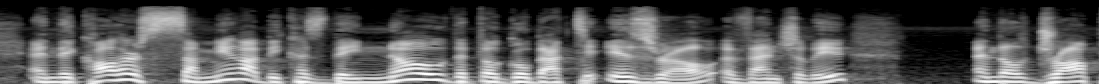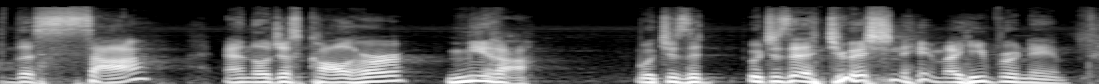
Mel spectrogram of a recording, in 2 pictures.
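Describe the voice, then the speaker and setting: A man with a Canadian accent has a plain, everyday voice at a fairly high pitch and lively intonation, on a very clean recording with a silent background. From Toronto, Canada. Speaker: journalist and author. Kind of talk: lecture. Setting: stage with audience.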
